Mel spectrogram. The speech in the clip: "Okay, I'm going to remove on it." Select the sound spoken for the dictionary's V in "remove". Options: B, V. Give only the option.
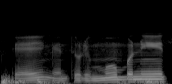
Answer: B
